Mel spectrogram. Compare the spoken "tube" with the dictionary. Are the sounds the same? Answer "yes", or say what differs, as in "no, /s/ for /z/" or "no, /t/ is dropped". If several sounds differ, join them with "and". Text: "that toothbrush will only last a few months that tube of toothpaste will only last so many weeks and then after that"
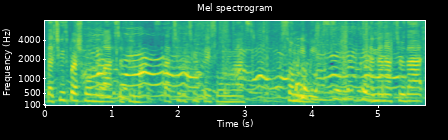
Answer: no, /b/ is dropped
